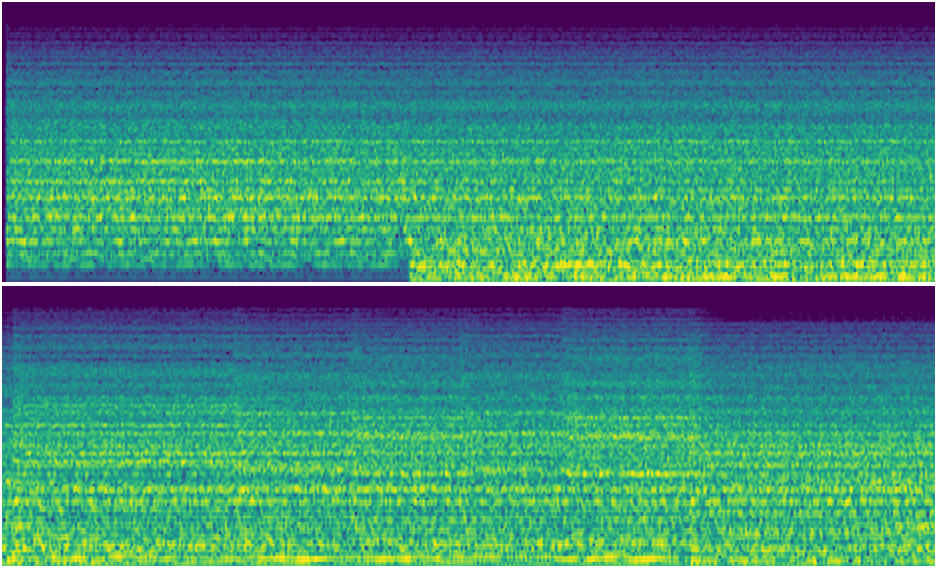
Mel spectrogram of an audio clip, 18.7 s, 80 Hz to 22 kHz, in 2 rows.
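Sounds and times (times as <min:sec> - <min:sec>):
house music synth pad: 0:00.1 - 0:18.6.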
